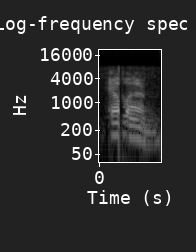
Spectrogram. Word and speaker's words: ln: is three-fourths okay okay ln that's how you literally say it you say it l-n that's how you pronounce it okay next we're going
